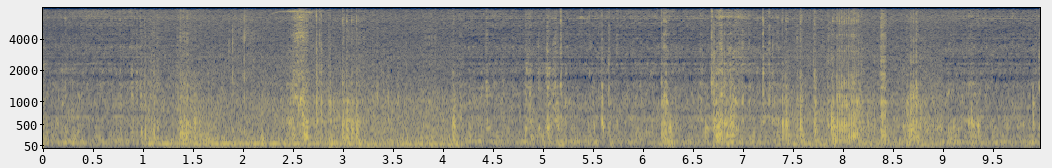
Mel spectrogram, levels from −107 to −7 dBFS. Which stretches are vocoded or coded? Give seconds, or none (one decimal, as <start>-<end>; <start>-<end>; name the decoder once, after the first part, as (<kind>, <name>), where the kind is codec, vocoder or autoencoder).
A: 0.0-1.0 (vocoder, HiFi-GAN); 4.2-7.4; 9.0-10.0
